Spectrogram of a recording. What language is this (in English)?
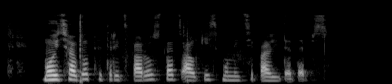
Georgian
